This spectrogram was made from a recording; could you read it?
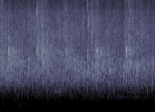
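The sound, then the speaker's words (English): A church audience applauds after a closing prayer, with a steady, dense wash of many hands clapping at once, sustained evenly throughout with no voices rising above it. “Can you give a good clap for that?”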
